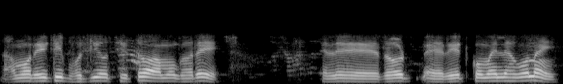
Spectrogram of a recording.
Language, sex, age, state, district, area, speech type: Odia, male, 18-30, Odisha, Malkangiri, urban, conversation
